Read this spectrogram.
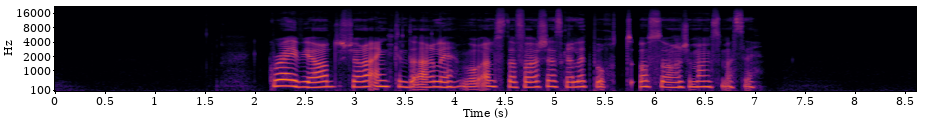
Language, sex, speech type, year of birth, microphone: Norwegian, female, read, 1988, Sennheiser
